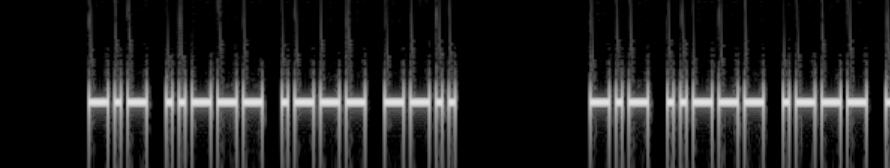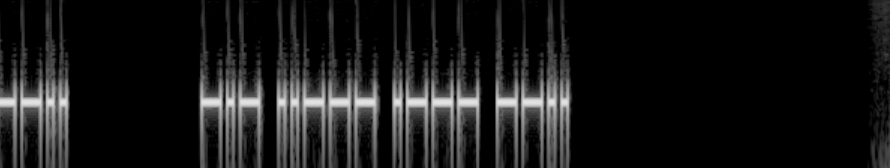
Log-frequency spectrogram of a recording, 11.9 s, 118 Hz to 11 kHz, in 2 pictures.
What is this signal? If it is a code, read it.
Morse code, heard as a keyed tone, about 27 wpm, 700 Hz. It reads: K2JZ K2JZ K2JZ
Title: USA Call Signs - 4 Characters - Repeated 3x - 28wpm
